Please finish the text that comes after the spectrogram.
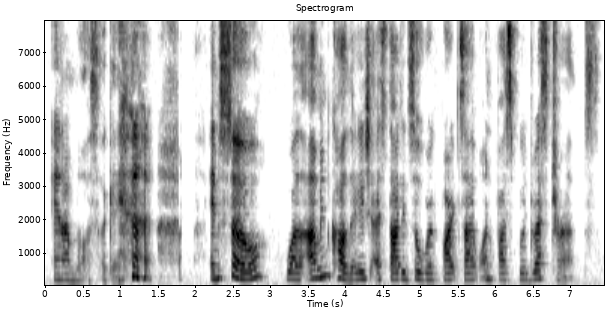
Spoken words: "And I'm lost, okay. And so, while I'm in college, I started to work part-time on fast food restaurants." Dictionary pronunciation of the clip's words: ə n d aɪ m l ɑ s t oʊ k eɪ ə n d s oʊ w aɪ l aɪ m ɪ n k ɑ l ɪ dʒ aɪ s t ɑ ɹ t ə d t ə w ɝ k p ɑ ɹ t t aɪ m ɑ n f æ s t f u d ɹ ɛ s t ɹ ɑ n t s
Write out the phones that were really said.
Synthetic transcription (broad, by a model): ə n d aɪ m l ɑ s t oʊ k eɪ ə n s oʊ w aɪ l aɪ m ɪ n k ɑ l ɪ dʒ aɪ s t ɑ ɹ t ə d s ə w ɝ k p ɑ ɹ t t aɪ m ɑ n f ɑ s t f u d ɹ ɛ s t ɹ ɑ n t s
